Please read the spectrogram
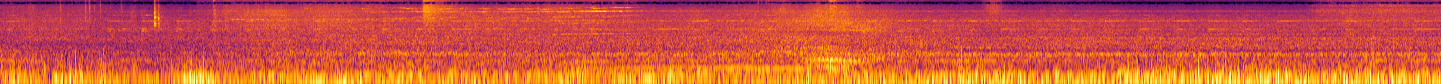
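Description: Metra commuter train rolling over a steel railway bridge with a steady low rumble, and thin high wheel squeals about a third of the way through. Street traffic and a city bus pass beneath.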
